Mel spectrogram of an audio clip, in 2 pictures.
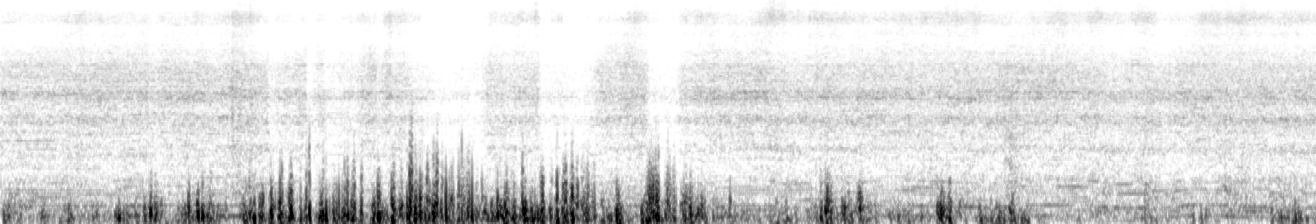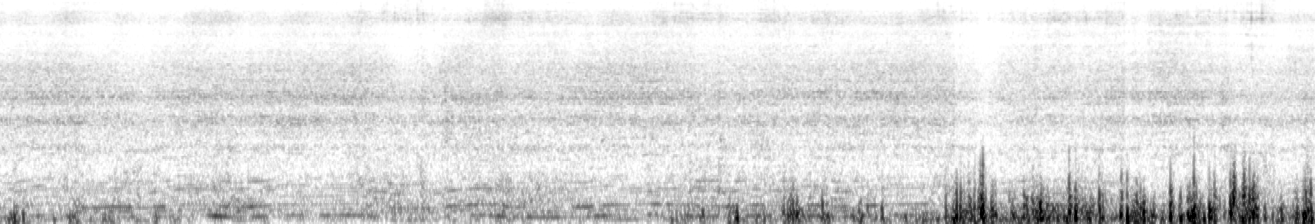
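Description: Wind blows outdoors in rough gusts.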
